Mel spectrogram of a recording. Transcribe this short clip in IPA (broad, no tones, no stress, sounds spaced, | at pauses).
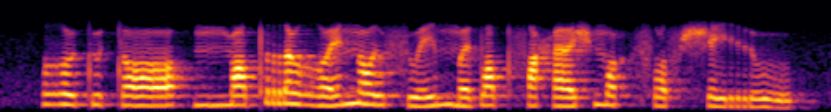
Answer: ʁʷ e tʷ ɪ t ɔ | mː e tˤ r u ʁʷ e n ɔ i̯ sʷ e i̯ m ə d ɜ tˤ sˤ ə x ɜ ʃ m ɔ x sʷ e sˤ ʃ i r u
